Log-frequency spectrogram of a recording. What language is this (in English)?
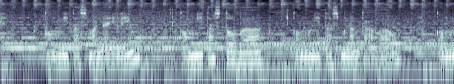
Indonesian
